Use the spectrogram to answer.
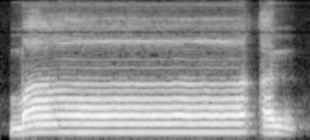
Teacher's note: एक ही कलमे में मद्दे असली है और हमजा ओरिजिनल शक्ल में मद्दे मुत्तसिल है, 4 हरकत से पढ़ी तो सही है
